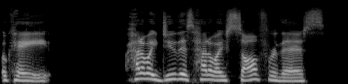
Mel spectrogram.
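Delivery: ordinary delivery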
